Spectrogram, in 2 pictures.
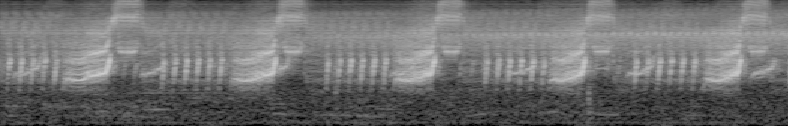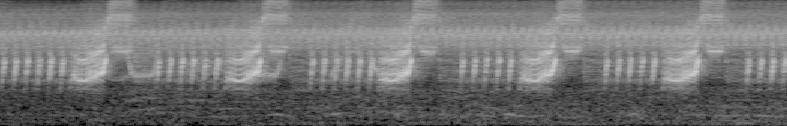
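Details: Walker's cicada (tsukutsuku-boshi) calling: a shrill, high pulsing buzz rises into a sharp accent roughly once a second, repeated about ten times in a steady rhythm, with no other clear sounds.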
